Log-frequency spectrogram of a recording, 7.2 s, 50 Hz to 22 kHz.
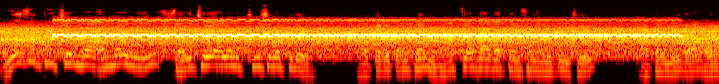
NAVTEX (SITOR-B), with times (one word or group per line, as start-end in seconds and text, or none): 2.8-3.6 ZCZC
3.5-4.4 RB37
4.4-5.3 NAV
5.1-6.4 WARNING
